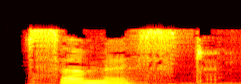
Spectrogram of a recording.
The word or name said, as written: summist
